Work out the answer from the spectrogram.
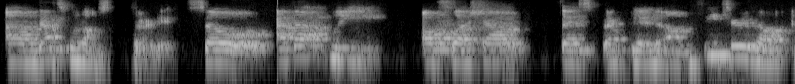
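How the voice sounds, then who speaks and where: A young woman, a software engineer and guest, explaining things in a casual interview with frequent "um" fillers; her home language is Hindi. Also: medium pitch, a little slow, echoey room, poor audio. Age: young adult.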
